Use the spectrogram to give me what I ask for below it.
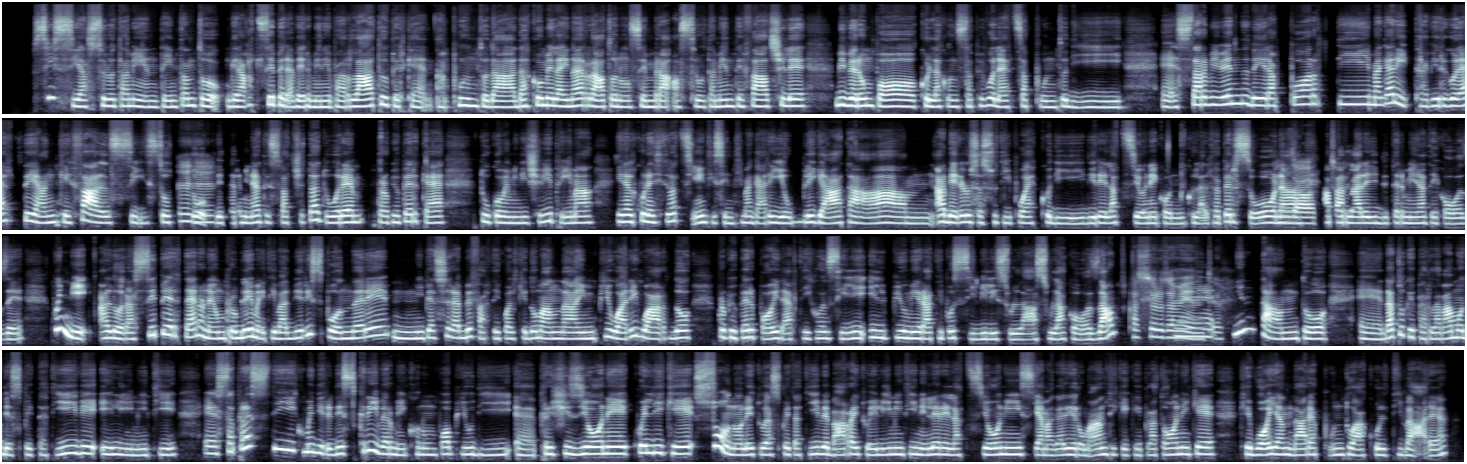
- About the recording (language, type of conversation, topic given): Italian, advice, Come posso comunicare chiaramente le mie aspettative e i miei limiti nella relazione?
- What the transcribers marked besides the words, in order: "proprio" said as "propio"; "proprio" said as "propio"; tapping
